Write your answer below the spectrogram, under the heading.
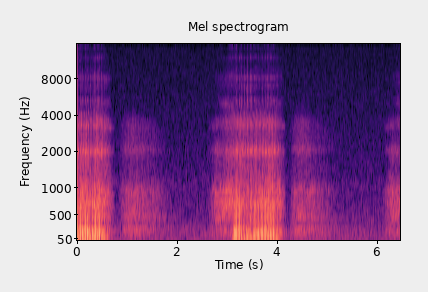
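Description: Rhythmic rough rattling snores on each breath, about 17 breaths a minute, with quieter breathing between. This is snoring.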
